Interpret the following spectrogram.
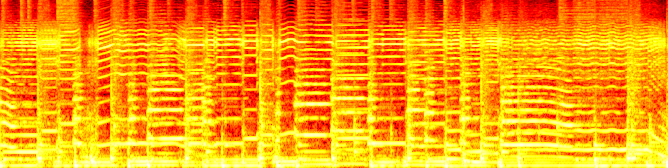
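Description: Live dance band playing the instrumental introduction to a cha-cha: an electric guitar lead over a drum kit, at a steady dance tempo.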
